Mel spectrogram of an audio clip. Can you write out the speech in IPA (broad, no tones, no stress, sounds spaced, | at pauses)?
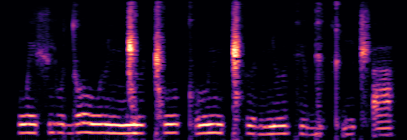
w e ʃ j u d o w ɯ ɲ ŋ͡ǁ ɯ ǁ u kʼ u ɲ ǁʰ ɯ d ɲ ɯ kʲ u ɡʲ u kʼ i t͡ʃʼ a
